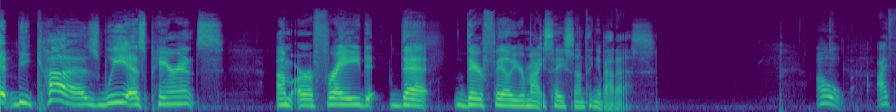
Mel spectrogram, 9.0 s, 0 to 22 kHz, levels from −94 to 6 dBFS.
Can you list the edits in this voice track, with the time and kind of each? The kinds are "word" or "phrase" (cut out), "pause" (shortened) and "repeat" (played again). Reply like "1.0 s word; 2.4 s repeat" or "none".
none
